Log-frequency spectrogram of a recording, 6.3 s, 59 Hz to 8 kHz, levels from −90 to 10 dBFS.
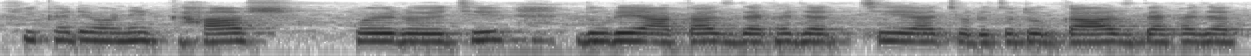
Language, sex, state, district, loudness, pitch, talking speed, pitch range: Bengali, female, Odisha, Malkangiri, -15 LUFS, 215 Hz, 145 wpm, 210-225 Hz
